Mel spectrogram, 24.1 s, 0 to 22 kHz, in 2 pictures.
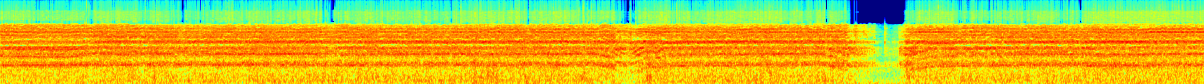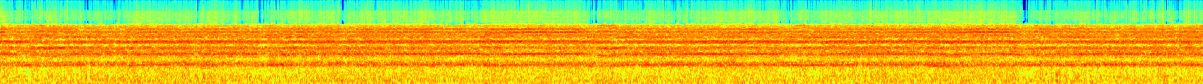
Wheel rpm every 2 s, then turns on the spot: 220, 230, 220, 190, 140, 220, 230, 230, 230, 230, 230, 230.
none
